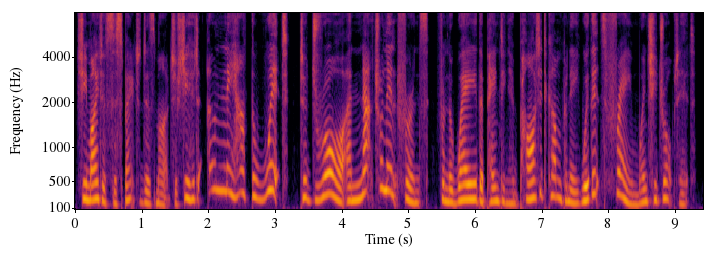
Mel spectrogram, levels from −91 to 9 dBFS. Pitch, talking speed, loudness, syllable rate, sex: 230 Hz, 210 wpm, -19 LUFS, 5.4 syllables/s, female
